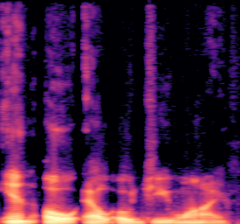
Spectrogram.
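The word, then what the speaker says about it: oenology: That's E O N or E N O L O G Y.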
